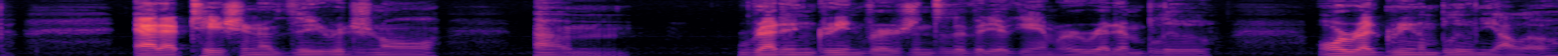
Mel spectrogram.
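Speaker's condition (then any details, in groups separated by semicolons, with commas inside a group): No condition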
